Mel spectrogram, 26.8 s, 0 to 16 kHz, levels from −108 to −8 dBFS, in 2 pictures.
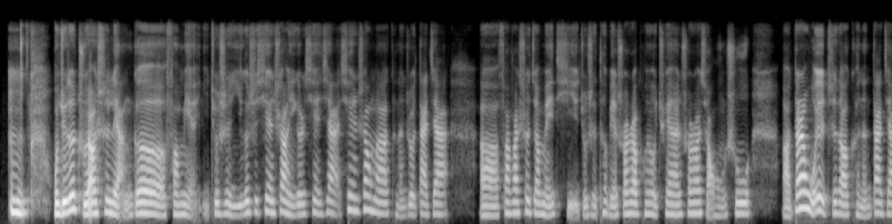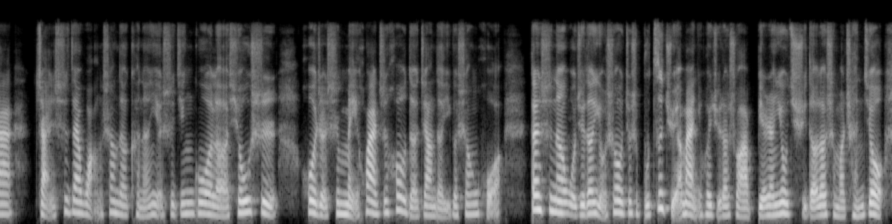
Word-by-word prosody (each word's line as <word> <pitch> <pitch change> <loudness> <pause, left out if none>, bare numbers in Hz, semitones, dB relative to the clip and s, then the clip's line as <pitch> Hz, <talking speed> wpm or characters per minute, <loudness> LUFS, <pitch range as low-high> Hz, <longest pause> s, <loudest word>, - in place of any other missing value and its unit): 嗯， 200 -3 +11 0.5
我 175 - +9
觉 185 +3 +10
得 235 +2 +11
主 180 -9 +4
要 180 - +11
是 195 +2 +2
两 170 -3 +3
个 175 -2 +5
方 165 +2 -3
面， 160 -5 -4 0.2
就 180 - -3
是 175 -1 -3
一 150 +1 -4
个 190 +2 0
是 195 0 -5
线 200 -1 -1
上， 195 -2 +1
一 155 - -7
个 165 - -3
是 165 - -3
线 175 0 -6
下。 185 0 -3
线 235 -2 -3
上 235 +2 -1
嘛， 180 -4 -1
可 175 -3 -16
能 135 -1 -10
就 165 - -9
是 160 - -3
大 170 +2 -1
家， 165 0 -2 0.5
呃， 150 -1 -1
发 185 +5 -2
发 190 0 +1
社 195 +2 -3
交 180 -2 -2
媒 160 -1 -2
体， 160 -10 -9
就 140 - -8
是 150 0 -7
特 195 +6 -5
别 150 -3 -4
刷 175 +2 -2
刷 175 -1 +3
朋 175 0 -7
友 170 -2 -3
圈、 165 +1 -3
刷 180 +1 -4
刷 180 0 0
小 185 - -4
红 145 -1 -10
书。 175 +2 -3 0.5
啊， - - 0
当 240 - +5
然 265 -1 +9
我 185 - +5
也 220 -3 +5
知 185 - -5
道， 165 -3 +1
可 160 -1 -9
能 135 +1 -7
大 185 -1 0
家 170 -1 -2 0.3
展 - - -3
示 210 - -9
在 195 -2 -1
网 170 0 -6
上 190 +1 -6
的 160 -2 -5
可 160 +2 -11
能 140 +4 -8
也 165 - -6
是 165 - -10
经 175 +3 -6
过 180 -3 -1
了 145 -2 -2
修 190 +6 -1
饰， 185 -7 -3 0.3
或 195 -3 +1
者 155 -4 -2
是 170 +5 -7
美 170 -6 -1
化 200 -4 +3
之 195 +3 -6
后 210 +1 -2
的 135 -5 -4
这 160 - -8
样 150 -1 -1
的 125 -4 -6
一 - - -9
个 150 - -5
生 165 +2 -6
活。 480 - -6 0.4
但 240 0 +6
是 225 0 -4
呢， 195 -3 +3
我 170 -4 -1
觉 160 +1 -1
得 180 +2 +2
有 160 - -2
时 200 - -5
候 195 -1 +2
就 185 +1 -5
是 185 - -8
不 160 -2 -6
自 260 +11 -1
觉 255 - -2
嘛， 170 -2 +4
你 - - -9
会 160 0 -3
觉 155 - -7
得 150 0 -3
说， 155 - -4
啊， 130 -1 +1
别 140 -1 0
人 155 +1 0
又 180 0 +2
取 170 - -8
得 135 +1 0
了 155 +1 +2
什 165 -1 -6
么 130 -1 -4
成 140 0 -7
就， 170 +1 +2
175 Hz, 280 characters per minute, -25 LUFS, 155-190 Hz, 0.5 s, 嗯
